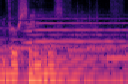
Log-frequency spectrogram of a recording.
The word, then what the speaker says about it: Versailles: And the locals pronounce it Versailles, which is a funny way to pronounce stuff.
